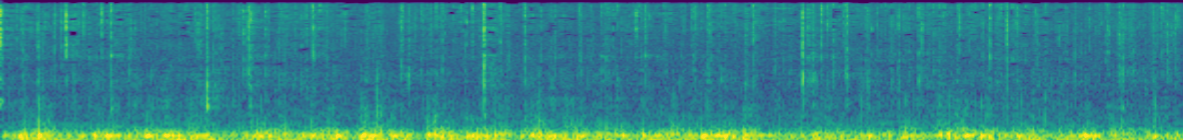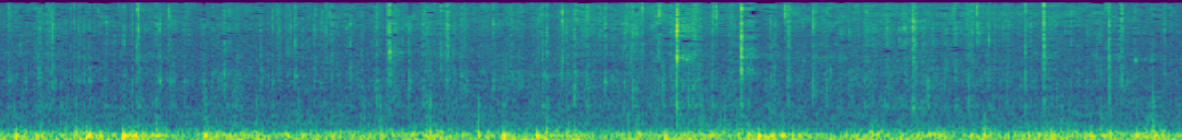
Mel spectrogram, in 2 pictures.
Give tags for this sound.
rpg; background; adventure; white-noise; ambient; fantasy; atmosphere; background-sound; soundscape; ambiance; atmospheric

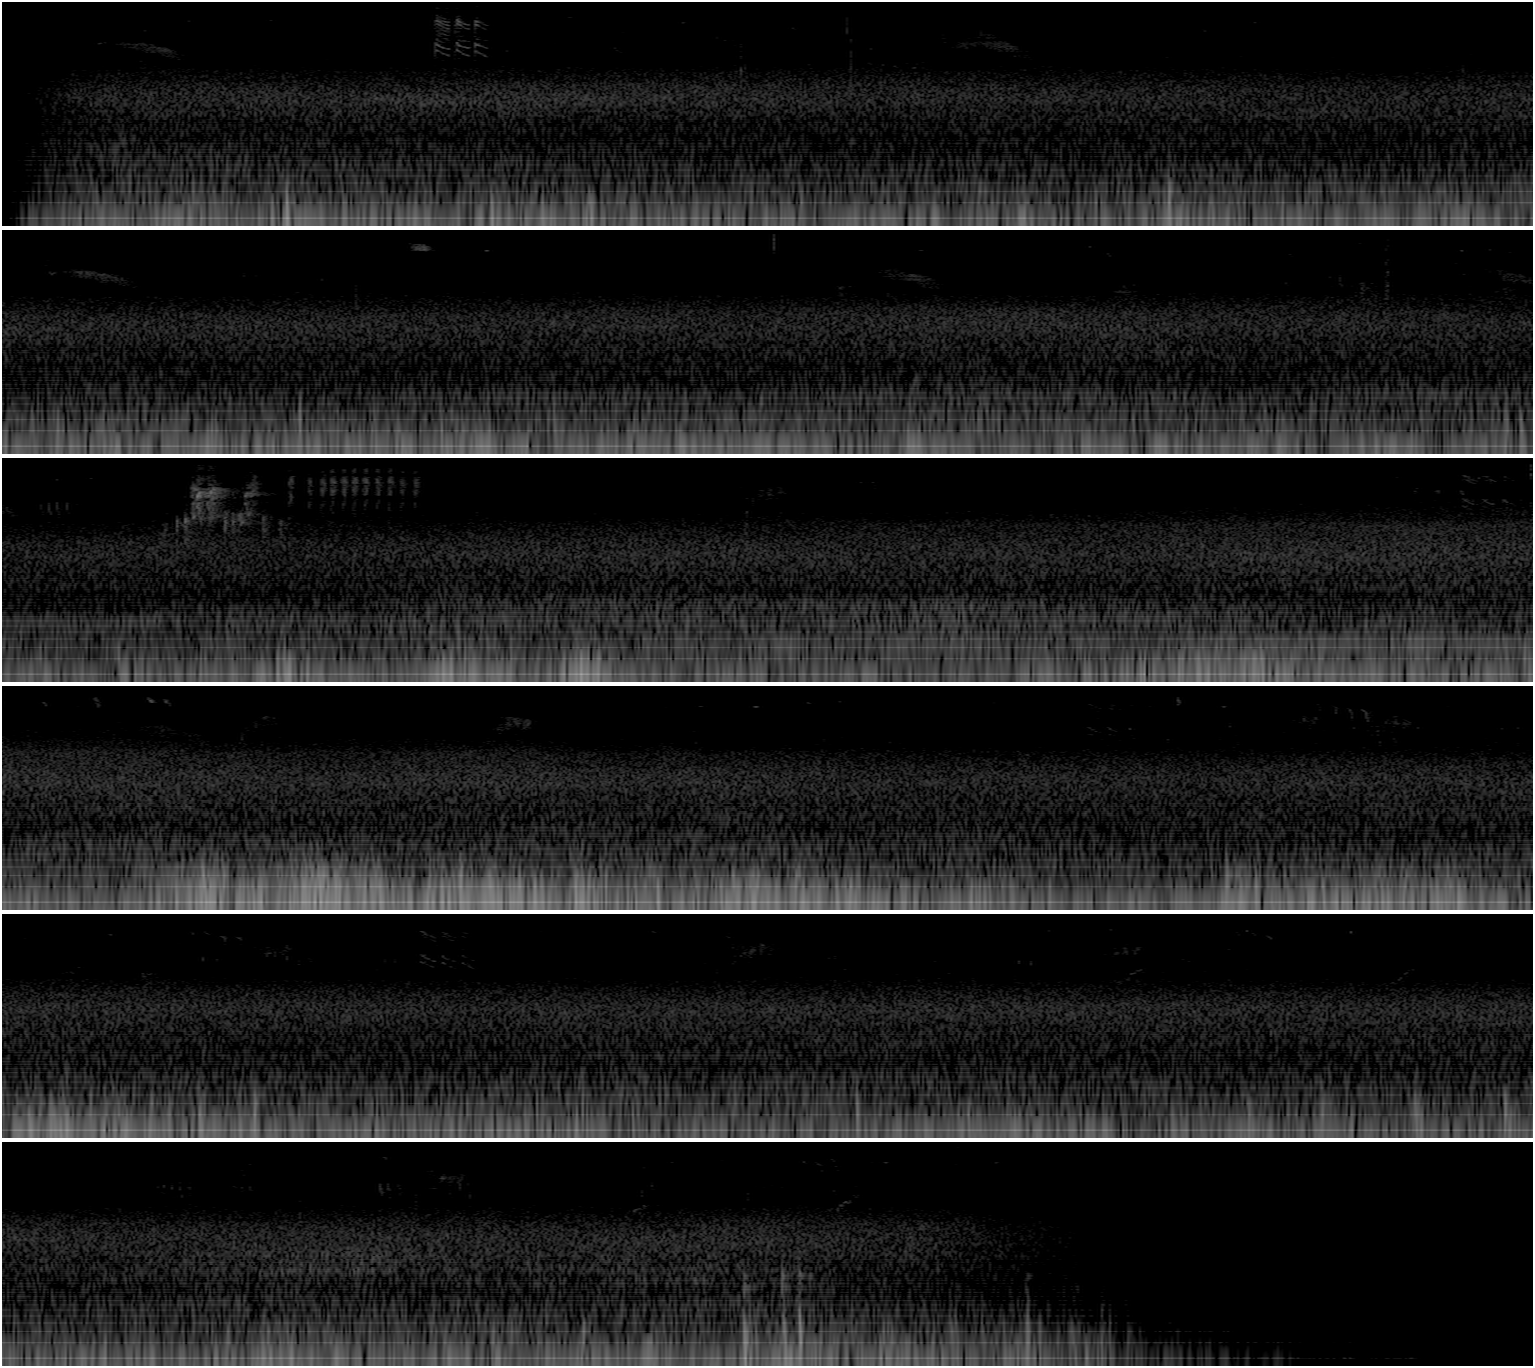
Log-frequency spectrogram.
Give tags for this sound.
ambiance; ambience; birds; february; foley; Nature; spring

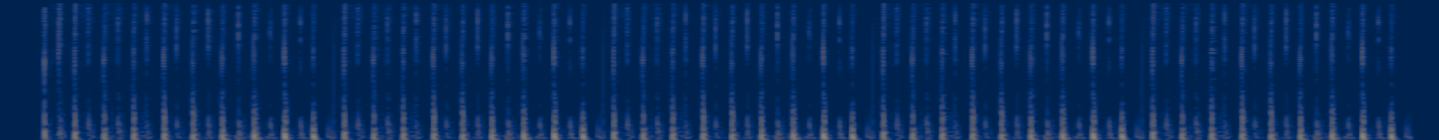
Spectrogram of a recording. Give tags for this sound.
Helicopter; blades; flying

